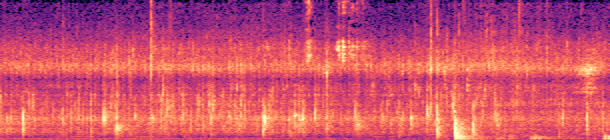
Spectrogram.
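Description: Ground spices and Kashmiri chilli powder fry in a pan with a soft, continuous sizzle, broken by a few light stirring scrapes and clicks.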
